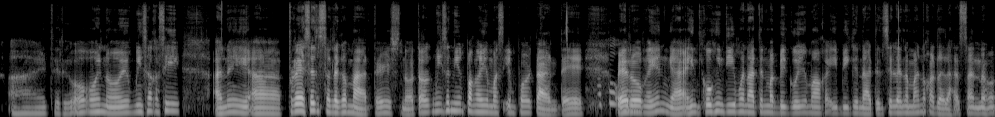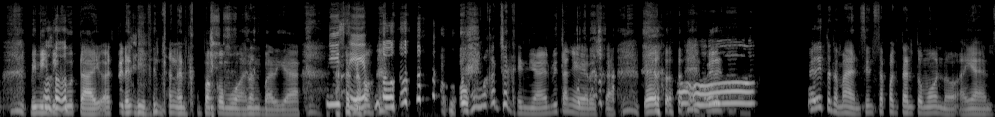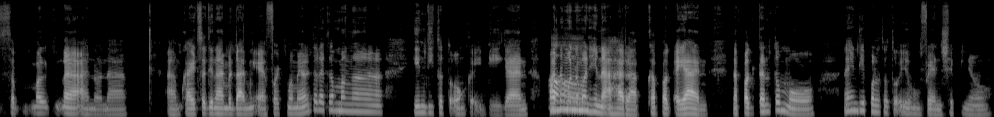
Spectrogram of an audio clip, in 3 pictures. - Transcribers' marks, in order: other background noise; chuckle; laughing while speaking: "kadalasan, 'no? Binibigo tayo at … bintangero siya, pero"; laughing while speaking: "'no?"; laugh; tongue click
- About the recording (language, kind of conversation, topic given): Filipino, podcast, Ano ang malinaw na palatandaan ng isang tunay na kaibigan?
